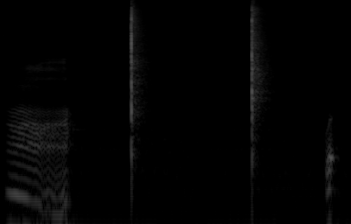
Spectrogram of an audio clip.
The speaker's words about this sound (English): What? Are you clapping? That was a slow clap. I thought it was a slow slap.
